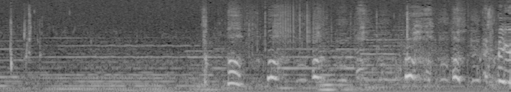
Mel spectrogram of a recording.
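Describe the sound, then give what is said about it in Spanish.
Light watery plops and drips as a fishing float sinks into calm river water beside a boat, a series of small splashy ticks over a steady tonal background. “Una boya se hunde.”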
